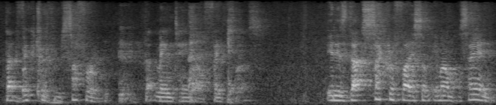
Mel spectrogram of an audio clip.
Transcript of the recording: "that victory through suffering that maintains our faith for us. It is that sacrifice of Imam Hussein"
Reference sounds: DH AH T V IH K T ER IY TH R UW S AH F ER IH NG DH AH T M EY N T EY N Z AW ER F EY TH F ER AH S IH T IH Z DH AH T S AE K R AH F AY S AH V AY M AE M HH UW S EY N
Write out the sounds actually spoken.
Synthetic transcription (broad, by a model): DH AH T V IH K T ER IY TH R UW S AH F ER IH NG DH AH T M EY N T EY N Z AW ER F EY TH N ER AH S IH T IH Z DH AH T S AE K R AH F AY S AH V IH M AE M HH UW S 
